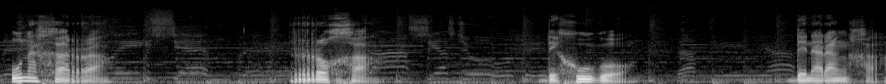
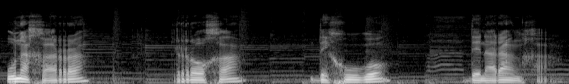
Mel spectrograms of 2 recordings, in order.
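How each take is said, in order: First: The sentence is spoken at a slow pace. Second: The sentence is spoken at a fast pace. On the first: "Ahora vamos un poquito más despacio" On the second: "Ahora vamos un poquito más rápido"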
